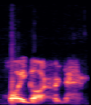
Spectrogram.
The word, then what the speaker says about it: Højgaard: Thank you for that story, because I don't think, and pronounce his name for me correctly. – Højgaard. – Højgaard.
